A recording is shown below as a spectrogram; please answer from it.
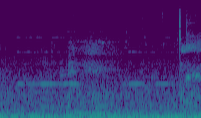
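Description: A vehicle's reversing beeper sounding faintly, one steady high beep lasting most of the first second, over a low rumble.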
